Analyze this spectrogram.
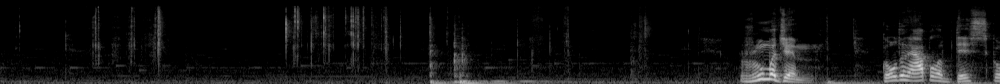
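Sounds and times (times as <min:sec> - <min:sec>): trading cards and packaging clicking: 0:00.0 - 0:01.8, 0:02.7 - 0:07.0
faint background music: 0:00.0 - 0:10.0.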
